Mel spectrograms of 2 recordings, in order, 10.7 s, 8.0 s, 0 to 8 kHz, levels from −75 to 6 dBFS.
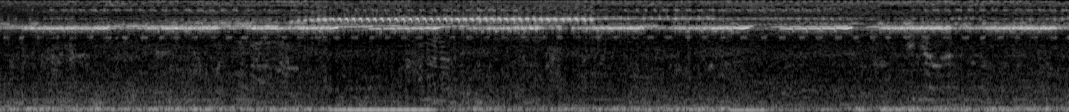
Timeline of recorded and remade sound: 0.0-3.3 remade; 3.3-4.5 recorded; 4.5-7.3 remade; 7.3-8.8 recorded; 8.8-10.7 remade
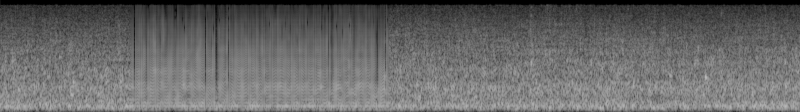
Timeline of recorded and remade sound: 0.0-1.3 recorded; 1.3-3.9 remade; 3.9-8.0 recorded

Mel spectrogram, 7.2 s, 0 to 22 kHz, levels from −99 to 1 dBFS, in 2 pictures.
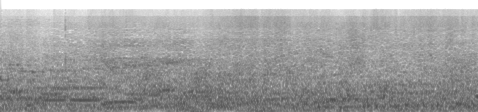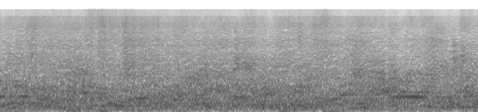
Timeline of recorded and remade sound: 0.0-0.8 recorded; 0.8-2.1 remade; 2.1-3.8 recorded; 3.8-7.2 remade

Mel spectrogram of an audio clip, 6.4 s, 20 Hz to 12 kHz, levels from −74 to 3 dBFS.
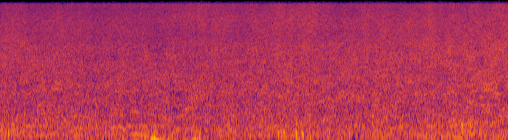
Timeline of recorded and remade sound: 0.0-6.4 remade

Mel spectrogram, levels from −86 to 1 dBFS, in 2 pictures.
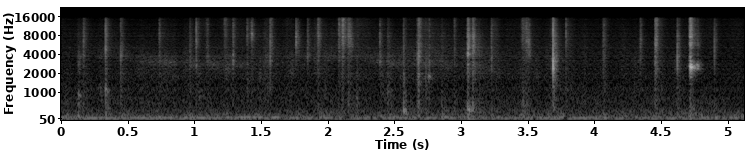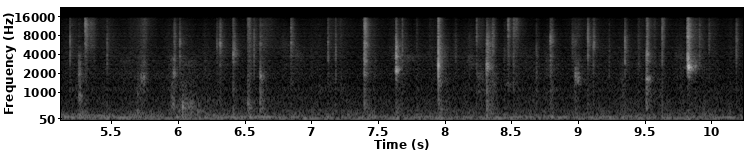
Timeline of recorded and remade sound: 0.0-10.2 remade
